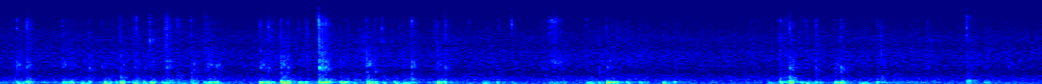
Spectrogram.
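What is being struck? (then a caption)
Plastic laptop keyboard keys. Fingertips type on the black plastic keys of a laptop keyboard, producing a steady stream of quick, soft key taps. The taps are dull and thumpy, with faint bright clicks on top and only a brief ring after each press, arriving in uneven bursts with short pauses between them.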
